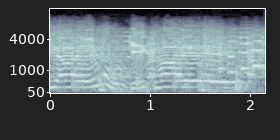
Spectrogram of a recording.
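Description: Music from a 1970 Hindi devotional film song: a melody over steady percussion, with a downward slide in pitch about half a second in.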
